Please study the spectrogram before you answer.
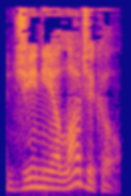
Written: genealogical

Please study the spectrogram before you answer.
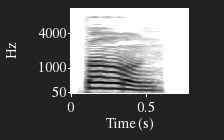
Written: Bowne

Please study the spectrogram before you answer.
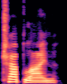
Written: trapline

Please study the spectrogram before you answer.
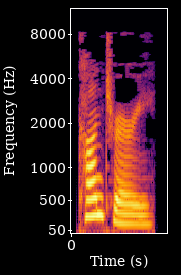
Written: contrary

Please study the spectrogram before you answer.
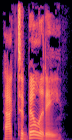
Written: actability

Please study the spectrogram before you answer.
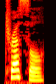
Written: tressel

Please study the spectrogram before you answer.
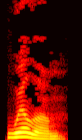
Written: willam

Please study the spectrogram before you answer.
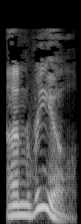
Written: unreal

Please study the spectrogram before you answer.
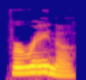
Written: verena

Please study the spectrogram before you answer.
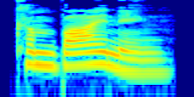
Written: combining

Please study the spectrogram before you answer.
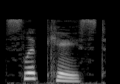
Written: slipcased

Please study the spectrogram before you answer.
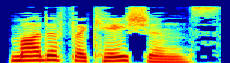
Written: modifications

